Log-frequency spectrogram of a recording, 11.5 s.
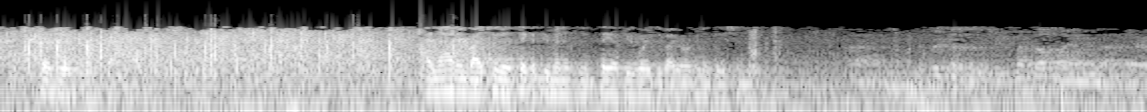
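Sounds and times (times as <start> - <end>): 
round of applause: 0.0 - 5.2
speech: 4.2 - 7.8.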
